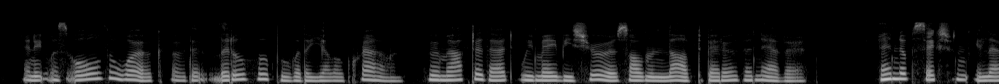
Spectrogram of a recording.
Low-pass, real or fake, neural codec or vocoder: 7.2 kHz; real; none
